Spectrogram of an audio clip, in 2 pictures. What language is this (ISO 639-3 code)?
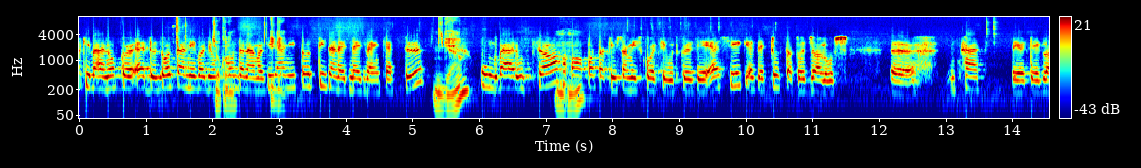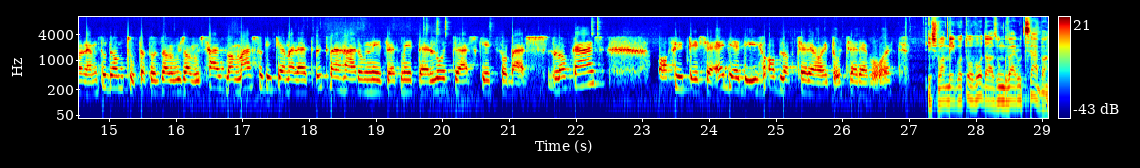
hun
